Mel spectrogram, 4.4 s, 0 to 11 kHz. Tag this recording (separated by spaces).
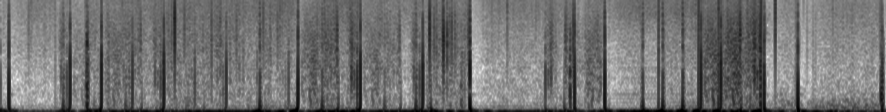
sound-design 2-bars loop glitch rhythmic noise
